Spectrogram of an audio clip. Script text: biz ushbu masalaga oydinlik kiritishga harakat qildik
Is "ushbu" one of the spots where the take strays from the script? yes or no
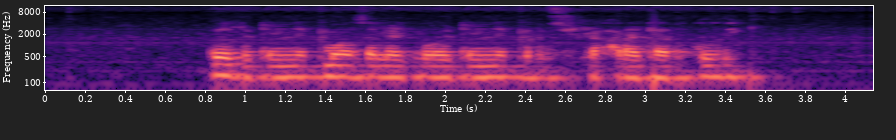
yes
